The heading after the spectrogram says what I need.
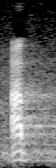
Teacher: berarti keluar dia dari kedua bibir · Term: huruf bibir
